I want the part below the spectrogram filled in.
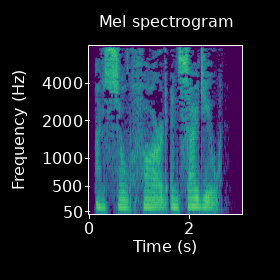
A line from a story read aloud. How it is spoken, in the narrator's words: he growled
